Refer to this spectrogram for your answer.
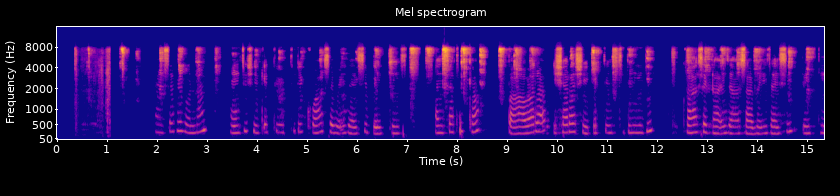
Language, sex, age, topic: Gamo, female, 25-35, government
